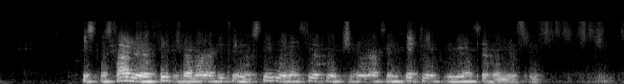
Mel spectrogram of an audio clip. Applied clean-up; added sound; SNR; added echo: neural separator model SepFormer DNS4.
